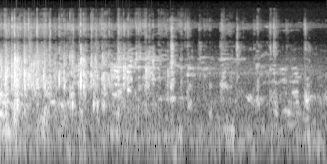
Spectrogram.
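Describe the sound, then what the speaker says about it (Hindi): Audience at an oath-taking ceremony applauding to welcome guests, scattered clapping with distinct claps standing out, fading over several seconds while voices talk underneath. "जोरदार तालियों से स्वागत करें श्रीमान पीएन माथुर साहब और अरविंद जी"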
